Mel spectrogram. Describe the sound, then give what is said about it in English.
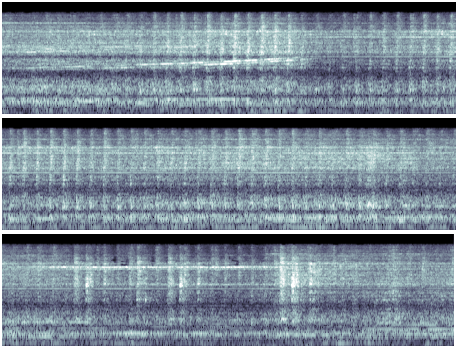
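A helicopter approaching a boat drones steadily and loudly throughout, its engine and rotor noise filling the scene as a dense, continuous roar with no voices. “Looking out the front window and see a helicopter approaching.”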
